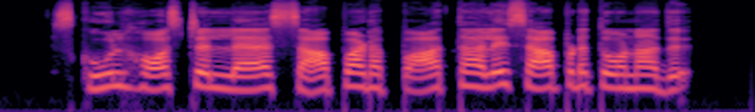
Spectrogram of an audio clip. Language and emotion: Tamil, disgusted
